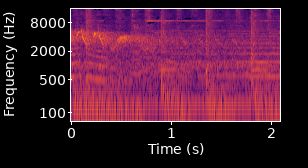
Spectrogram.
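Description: Background music with a steady beat; a run of high chirping notes falls away in the first half-second.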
